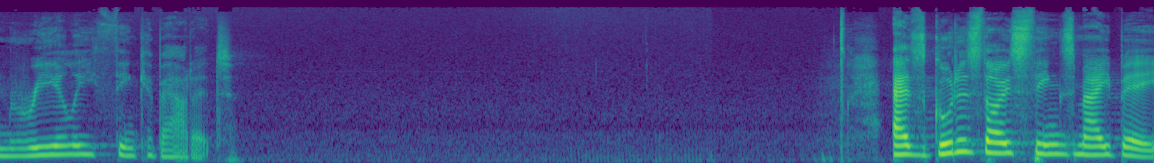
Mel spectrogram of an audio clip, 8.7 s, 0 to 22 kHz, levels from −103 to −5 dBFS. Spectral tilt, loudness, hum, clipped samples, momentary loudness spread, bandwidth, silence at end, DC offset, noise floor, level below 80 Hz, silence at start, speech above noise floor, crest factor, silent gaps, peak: -3.5 dB/octave; -26 LUFS; none; under 0.1%; 17 LU; 18 kHz; 0 s; under 0.1%; -67 dBFS; -66 dBFS; 0 s; 41 dB; 26 dB; none; -4 dBFS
